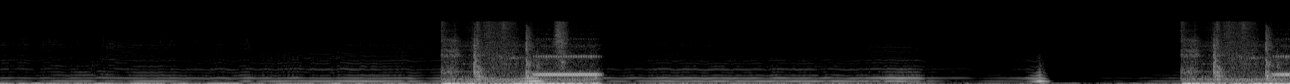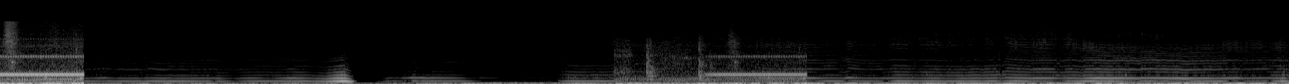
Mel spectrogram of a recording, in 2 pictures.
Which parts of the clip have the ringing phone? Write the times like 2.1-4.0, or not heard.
4.4-6.0, 11.8-13.8, 19.0-21.0.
